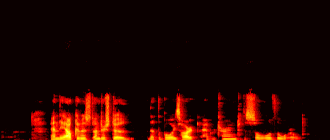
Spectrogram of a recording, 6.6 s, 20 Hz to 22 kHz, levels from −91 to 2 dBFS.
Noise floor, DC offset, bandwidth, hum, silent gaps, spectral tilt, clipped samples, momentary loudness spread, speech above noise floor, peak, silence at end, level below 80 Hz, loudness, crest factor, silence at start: -75 dBFS; under 0.1%; 7.8 kHz; none; none; -4.5 dB/octave; under 0.1%; 21 LU; 47 dB; -2 dBFS; 0.65 s; -72 dBFS; -27 LUFS; 26 dB; 0.7 s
